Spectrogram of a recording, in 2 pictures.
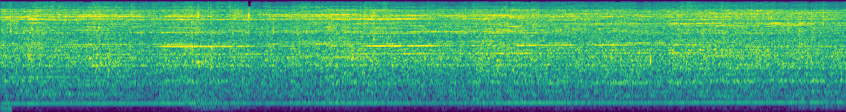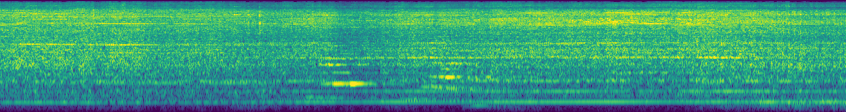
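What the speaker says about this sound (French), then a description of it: "je rajoute le sucre, l'extrait de vanille, le sel et je passe le tout au batteur" Electric hand mixer whipping eggs with sugar, vanilla and salt in a bowl for a caramelized cake, a constant high motor whine with a bright hissing wash, steady and unbroken throughout.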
